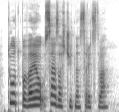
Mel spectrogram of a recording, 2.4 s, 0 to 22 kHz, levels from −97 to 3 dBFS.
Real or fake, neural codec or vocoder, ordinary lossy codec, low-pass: real; none; none; none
